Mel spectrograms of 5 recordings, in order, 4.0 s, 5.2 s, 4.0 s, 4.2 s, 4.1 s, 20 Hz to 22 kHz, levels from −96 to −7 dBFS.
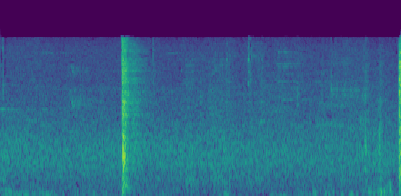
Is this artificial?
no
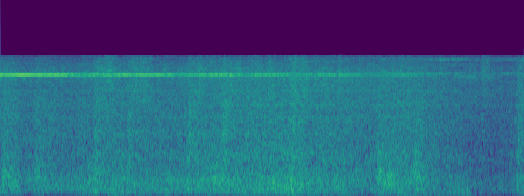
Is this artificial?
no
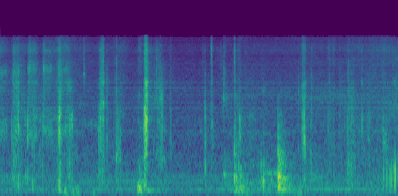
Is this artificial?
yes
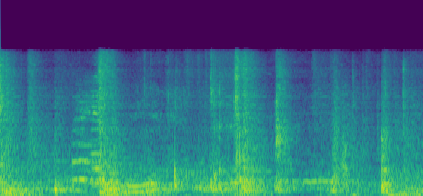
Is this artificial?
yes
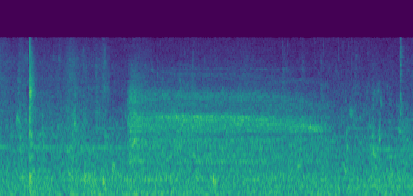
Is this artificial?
no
